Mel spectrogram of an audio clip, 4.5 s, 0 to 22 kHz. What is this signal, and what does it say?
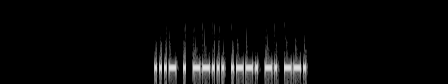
Morse code, heard as a keyed tone, about 51 wpm, 700 Hz. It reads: VE7PNG
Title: DXCC-100 Call Signs - 6 Characters - 50wpm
